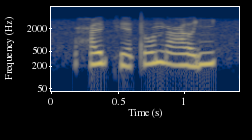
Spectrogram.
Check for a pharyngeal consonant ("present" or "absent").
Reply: present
